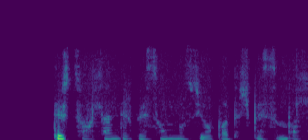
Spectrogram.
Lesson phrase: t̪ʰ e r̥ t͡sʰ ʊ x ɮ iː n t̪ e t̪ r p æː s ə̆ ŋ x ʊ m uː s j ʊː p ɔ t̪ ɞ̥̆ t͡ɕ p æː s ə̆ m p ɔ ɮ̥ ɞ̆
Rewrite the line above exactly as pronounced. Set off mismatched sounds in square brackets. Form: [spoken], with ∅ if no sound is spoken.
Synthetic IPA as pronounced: t̪ʰ e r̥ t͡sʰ ʊ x ɮ [aː] n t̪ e [∅] r p æː s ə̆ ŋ x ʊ m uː s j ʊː p ɔ t̪ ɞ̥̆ t͡ɕ p æː s ə̆ m p ɔ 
